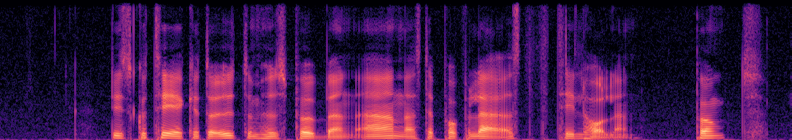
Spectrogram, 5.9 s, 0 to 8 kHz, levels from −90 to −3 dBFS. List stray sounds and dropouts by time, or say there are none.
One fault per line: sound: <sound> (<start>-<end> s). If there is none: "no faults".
no faults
